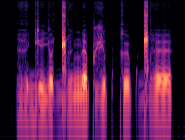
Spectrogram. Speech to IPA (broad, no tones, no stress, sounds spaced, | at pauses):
ɦ ɪ ɡʲ ɛ j ə ɡ͡ǁ ø n ɛ p ʒ ɪ p k ø p ɡ͡ǁ ɛː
